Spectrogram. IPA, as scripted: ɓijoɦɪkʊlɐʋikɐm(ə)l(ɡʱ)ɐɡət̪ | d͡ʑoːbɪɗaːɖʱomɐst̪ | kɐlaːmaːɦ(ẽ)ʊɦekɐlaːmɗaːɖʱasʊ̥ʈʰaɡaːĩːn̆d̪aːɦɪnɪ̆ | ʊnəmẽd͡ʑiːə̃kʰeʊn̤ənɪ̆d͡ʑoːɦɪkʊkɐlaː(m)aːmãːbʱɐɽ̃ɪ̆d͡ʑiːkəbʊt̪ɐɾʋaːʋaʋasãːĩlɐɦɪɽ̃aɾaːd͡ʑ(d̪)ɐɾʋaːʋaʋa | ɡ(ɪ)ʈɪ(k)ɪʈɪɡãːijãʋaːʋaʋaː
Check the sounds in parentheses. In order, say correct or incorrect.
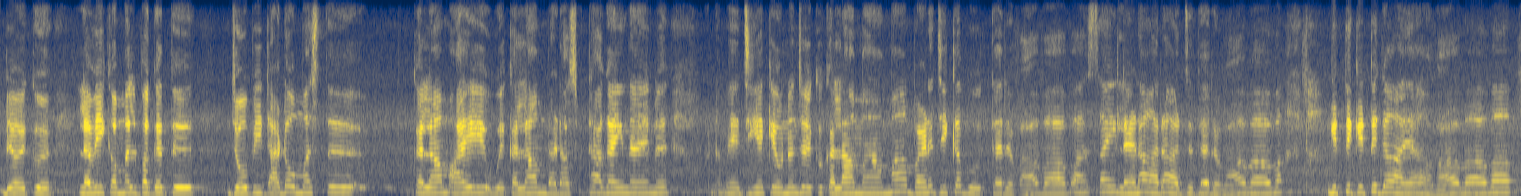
correct, incorrect: bʱ, incorrect: e, correct, correct, correct, incorrect: ɡ

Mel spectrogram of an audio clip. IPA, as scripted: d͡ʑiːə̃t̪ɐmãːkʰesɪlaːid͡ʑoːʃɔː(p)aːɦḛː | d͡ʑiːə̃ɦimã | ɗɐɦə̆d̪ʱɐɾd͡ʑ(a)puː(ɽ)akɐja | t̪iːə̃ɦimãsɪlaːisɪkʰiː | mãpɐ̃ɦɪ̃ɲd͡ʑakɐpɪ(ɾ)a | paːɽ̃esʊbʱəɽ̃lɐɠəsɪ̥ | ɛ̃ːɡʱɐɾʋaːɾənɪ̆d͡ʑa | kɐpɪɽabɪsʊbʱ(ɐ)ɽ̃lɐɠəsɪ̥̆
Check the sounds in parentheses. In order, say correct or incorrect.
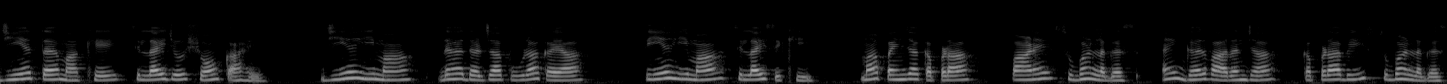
incorrect: k, correct, incorrect: ɾ, incorrect: ɽ, incorrect: ə

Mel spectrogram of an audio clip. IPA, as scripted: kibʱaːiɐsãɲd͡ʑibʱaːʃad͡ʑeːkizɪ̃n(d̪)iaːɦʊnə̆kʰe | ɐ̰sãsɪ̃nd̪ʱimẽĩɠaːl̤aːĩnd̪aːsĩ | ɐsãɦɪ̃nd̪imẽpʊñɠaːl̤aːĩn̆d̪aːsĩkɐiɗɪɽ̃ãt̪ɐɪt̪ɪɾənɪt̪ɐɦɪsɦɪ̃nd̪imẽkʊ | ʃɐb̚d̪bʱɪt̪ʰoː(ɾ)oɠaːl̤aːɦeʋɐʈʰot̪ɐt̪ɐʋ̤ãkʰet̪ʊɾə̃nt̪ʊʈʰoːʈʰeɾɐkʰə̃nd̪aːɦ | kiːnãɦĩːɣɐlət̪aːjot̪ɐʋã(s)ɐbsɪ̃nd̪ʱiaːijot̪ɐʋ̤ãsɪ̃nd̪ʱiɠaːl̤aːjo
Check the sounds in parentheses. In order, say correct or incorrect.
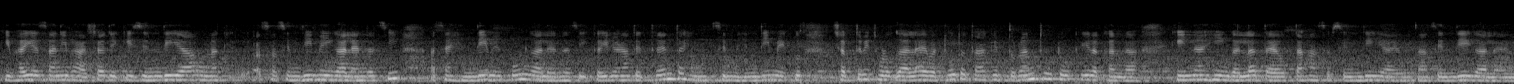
correct, incorrect: ɽ, correct

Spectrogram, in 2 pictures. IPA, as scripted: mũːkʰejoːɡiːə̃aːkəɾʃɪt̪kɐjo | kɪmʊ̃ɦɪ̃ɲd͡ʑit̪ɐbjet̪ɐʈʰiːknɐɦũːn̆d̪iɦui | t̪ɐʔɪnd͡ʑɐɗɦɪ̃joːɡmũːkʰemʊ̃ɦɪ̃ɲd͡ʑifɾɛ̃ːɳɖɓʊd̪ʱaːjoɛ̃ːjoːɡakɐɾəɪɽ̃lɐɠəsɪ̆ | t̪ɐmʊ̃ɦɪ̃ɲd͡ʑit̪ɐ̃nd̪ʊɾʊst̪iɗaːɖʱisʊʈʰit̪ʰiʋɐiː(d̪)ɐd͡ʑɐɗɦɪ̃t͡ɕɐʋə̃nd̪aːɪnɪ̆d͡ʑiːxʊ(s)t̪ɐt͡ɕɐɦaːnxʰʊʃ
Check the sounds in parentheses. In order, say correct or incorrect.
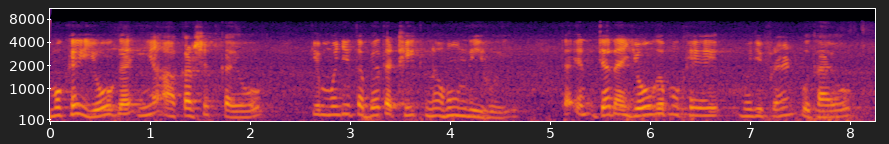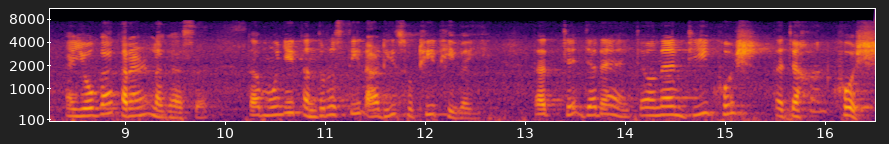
incorrect: t̪, incorrect: ʃ

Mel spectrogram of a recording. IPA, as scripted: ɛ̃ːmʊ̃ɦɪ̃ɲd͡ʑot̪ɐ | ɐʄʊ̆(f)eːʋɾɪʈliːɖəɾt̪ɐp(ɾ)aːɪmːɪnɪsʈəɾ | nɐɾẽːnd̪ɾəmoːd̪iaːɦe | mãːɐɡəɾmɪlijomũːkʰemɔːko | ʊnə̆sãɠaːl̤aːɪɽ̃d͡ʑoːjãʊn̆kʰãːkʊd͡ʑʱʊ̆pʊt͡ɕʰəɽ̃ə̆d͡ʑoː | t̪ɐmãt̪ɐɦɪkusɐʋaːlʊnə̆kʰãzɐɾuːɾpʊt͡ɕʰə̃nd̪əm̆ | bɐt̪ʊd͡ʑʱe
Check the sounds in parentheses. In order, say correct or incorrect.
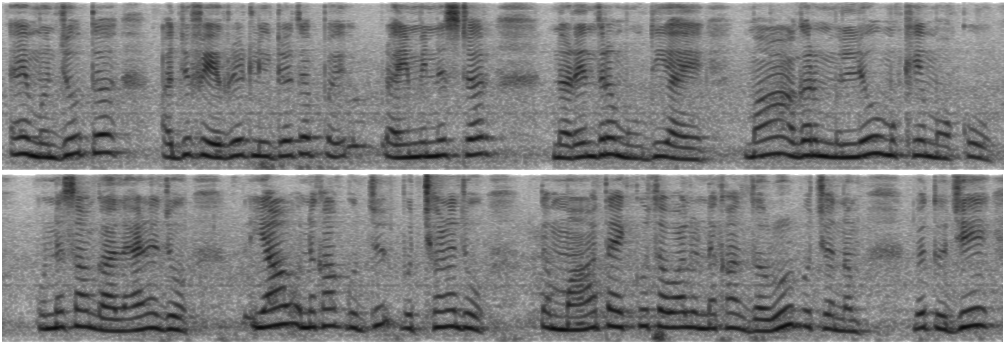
correct, correct

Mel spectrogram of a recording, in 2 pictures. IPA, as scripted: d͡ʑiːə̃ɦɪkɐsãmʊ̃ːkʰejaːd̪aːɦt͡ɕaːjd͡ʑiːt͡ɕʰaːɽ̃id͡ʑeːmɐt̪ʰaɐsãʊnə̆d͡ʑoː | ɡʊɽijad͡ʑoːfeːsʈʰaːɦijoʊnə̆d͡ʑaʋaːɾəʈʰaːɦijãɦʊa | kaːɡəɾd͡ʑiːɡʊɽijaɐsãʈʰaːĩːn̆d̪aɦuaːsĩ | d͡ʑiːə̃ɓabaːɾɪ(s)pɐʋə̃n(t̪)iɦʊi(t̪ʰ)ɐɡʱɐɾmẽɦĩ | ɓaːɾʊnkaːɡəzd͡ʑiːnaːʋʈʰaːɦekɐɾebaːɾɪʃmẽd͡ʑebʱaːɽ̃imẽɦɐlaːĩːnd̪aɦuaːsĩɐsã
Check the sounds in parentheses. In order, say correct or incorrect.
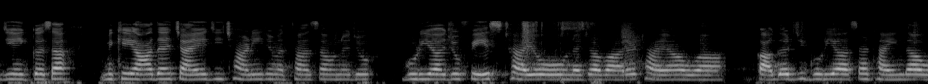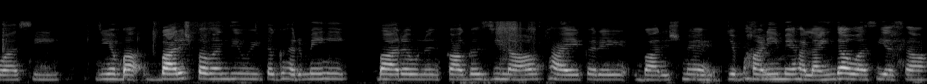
incorrect: ʃ, incorrect: d̪, incorrect: t̪

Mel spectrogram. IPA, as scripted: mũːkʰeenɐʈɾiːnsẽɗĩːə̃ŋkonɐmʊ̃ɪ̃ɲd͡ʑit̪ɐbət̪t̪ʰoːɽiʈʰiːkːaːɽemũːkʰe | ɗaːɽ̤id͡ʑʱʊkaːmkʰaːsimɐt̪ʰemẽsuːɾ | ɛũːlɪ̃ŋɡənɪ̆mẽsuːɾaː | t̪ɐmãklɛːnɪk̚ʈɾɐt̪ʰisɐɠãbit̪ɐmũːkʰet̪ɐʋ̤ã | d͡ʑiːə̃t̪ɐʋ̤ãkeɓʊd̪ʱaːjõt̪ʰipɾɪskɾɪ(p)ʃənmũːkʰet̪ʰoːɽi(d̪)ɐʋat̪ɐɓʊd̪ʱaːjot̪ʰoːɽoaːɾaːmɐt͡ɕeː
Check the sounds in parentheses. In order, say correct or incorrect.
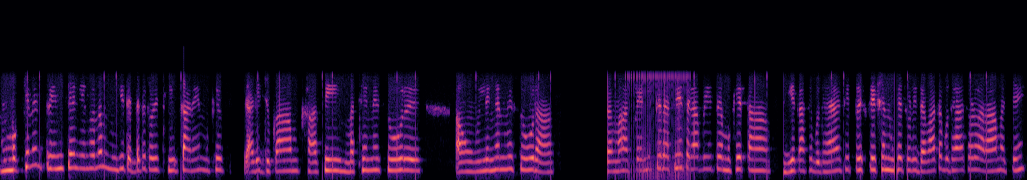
correct, correct

